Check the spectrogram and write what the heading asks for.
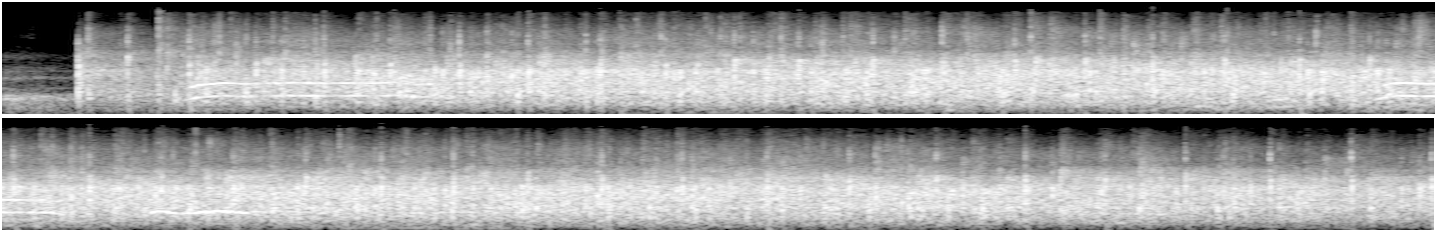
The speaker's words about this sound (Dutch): Mag ik een hartelijk applaus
